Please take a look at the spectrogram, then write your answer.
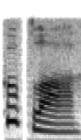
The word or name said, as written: whoopla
